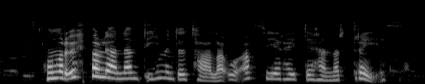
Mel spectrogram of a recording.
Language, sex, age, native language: Icelandic, female, 20-29, Icelandic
